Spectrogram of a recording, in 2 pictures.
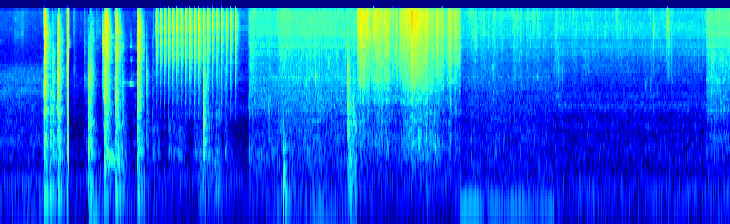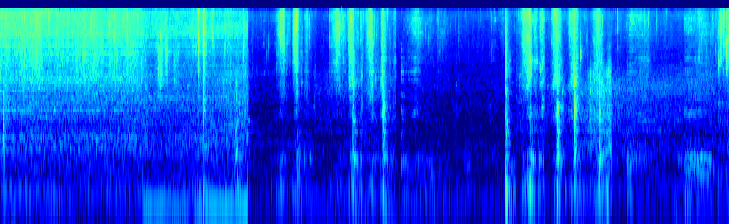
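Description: Kitchen prep: pots and utensils clinking and knocking, with stretches of steady hiss in the middle, then a knife cutting blanched greens on a wooden cutting board in short runs of sharp strokes near the end.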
